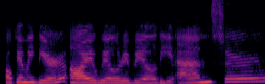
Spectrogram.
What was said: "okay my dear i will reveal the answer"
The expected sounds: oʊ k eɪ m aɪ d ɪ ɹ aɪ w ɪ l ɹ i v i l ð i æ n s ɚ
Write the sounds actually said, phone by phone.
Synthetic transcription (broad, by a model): oʊ k eɪ m aɪ d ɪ ɹ aɪ w ɪ l ɹ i b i l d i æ n s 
